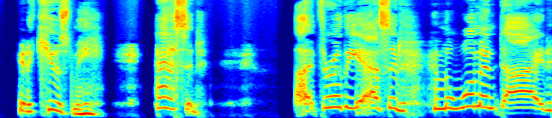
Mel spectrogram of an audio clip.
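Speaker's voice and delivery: very high, shuddering, rising terrified wail. Narrator reads a prisoner telling the warden what the voice said, wailing in terror. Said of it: "long, shuddering wail of terror".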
